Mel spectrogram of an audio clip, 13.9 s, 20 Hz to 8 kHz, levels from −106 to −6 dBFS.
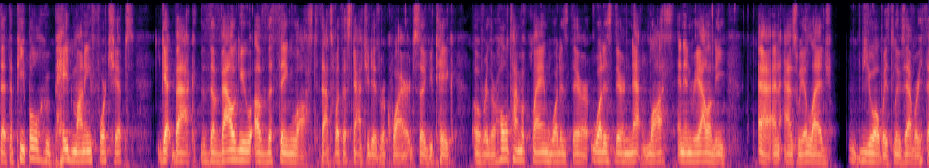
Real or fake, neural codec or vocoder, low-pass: fake; codec, 16 kHz, 4.8 kbps, FACodec; 7.2 kHz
